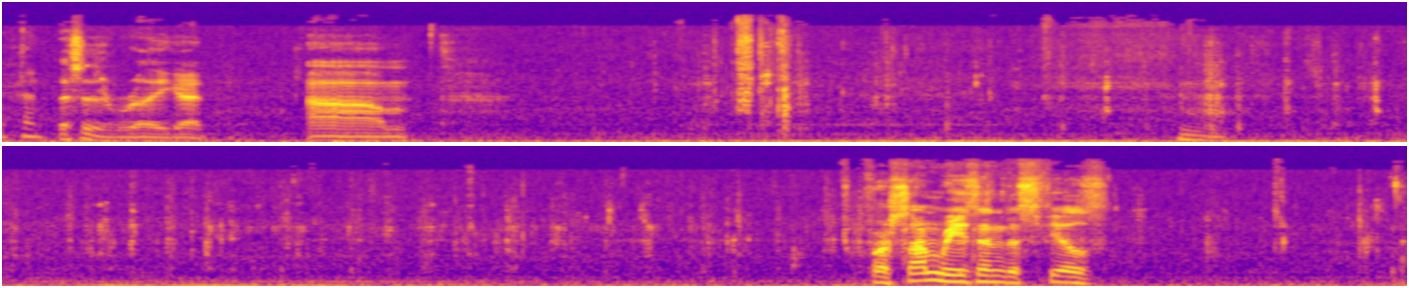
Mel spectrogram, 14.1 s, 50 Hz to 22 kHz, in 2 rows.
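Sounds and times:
people chewing and crunching food: 1.5 - 14.0.

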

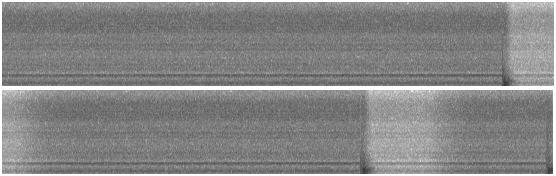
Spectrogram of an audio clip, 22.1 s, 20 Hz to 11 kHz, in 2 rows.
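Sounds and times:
balloon inflator blower running: 0.0 - 22.0
balloon bursting: 10.0 - 10.4, 18.2 - 18.6.

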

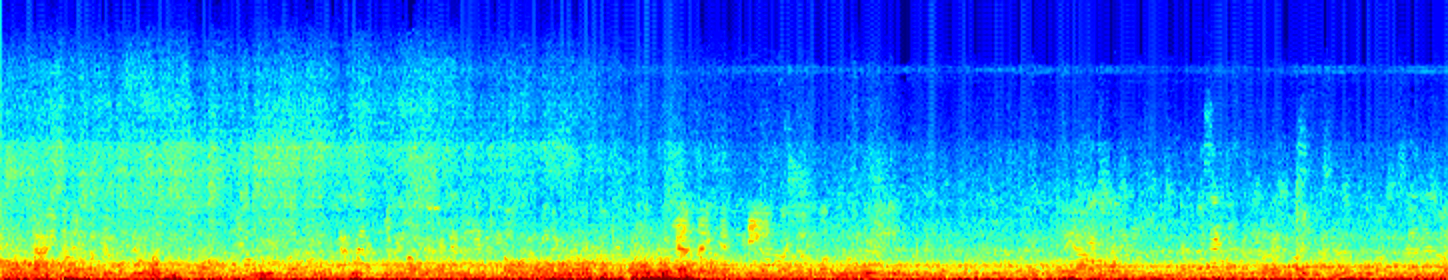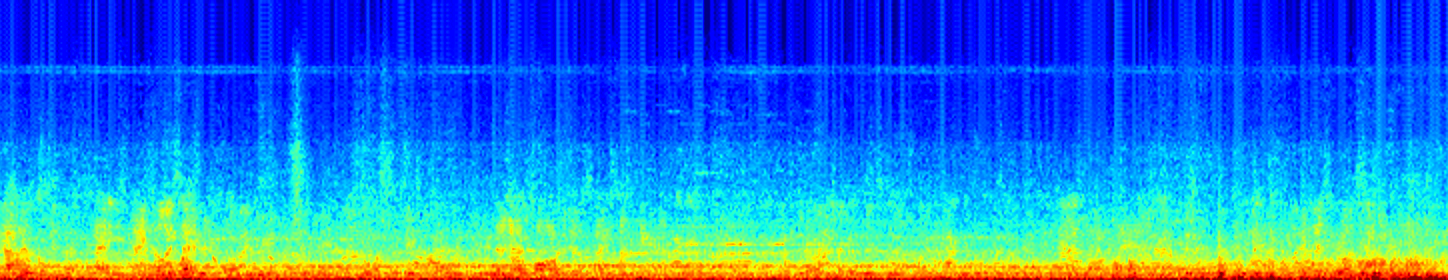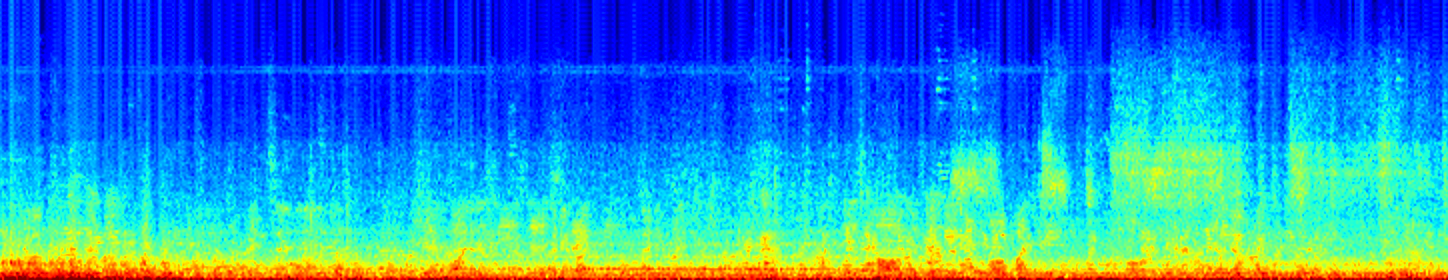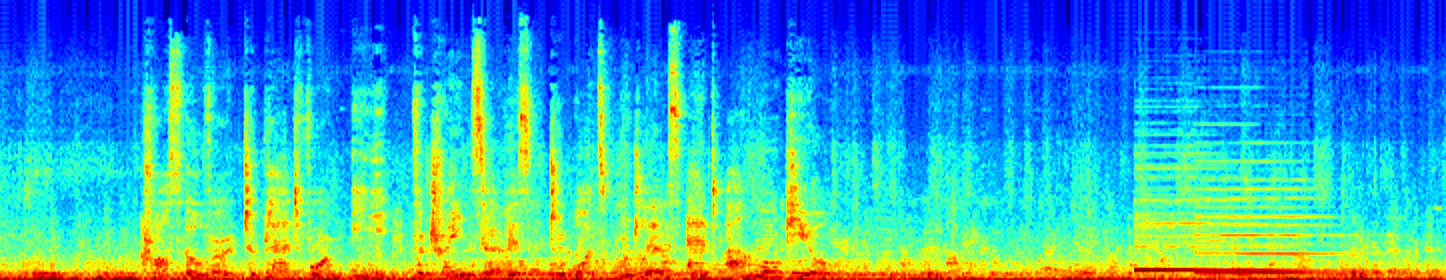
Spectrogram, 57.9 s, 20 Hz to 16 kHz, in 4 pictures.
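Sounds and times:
low passenger voices: 0.0 - 57.9
train wheels rumbling on track: 0.0 - 57.9.

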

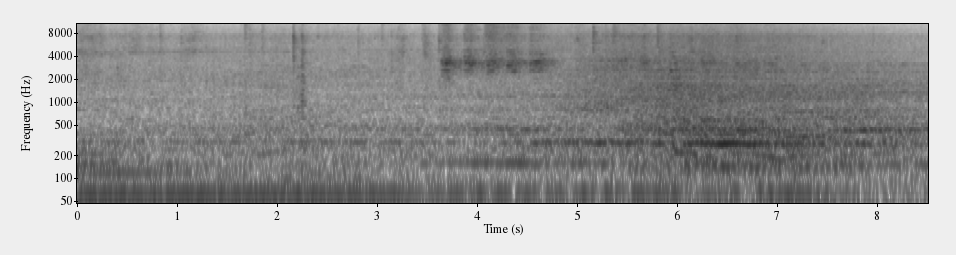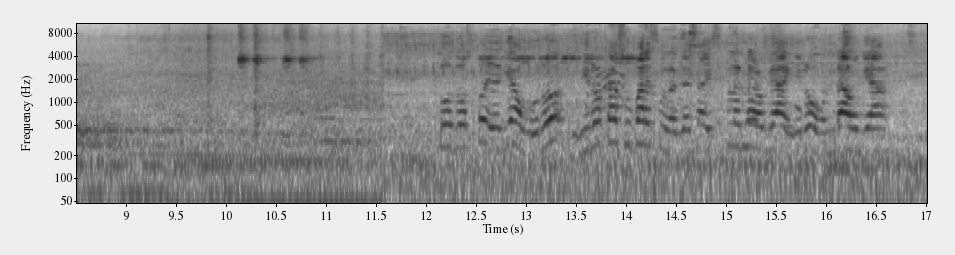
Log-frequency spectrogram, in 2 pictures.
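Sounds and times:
traffic passing: 0.0 - 17.0
vehicle engine humming: 0.0 - 17.0.

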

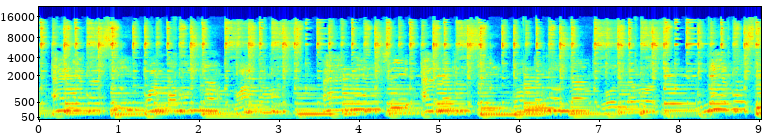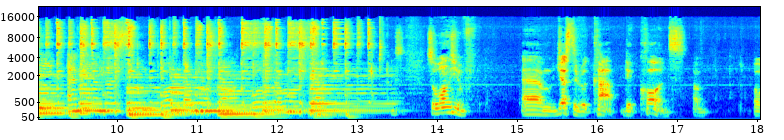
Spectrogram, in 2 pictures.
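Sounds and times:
electronic keyboard chord groove: 0.0 - 13.6.

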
